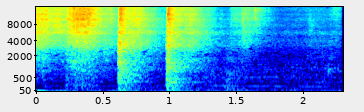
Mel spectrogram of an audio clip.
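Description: Aluminium foil crinkling as it is pressed and smoothed flat by hand inside a cardboard box, with a couple of sharp crackles in the first second, then dying away.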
